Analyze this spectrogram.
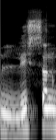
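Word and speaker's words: listen: ये इसको हम लिसन बोलते हैं। इसमें जो है टी जो है साइलेंट होता है।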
